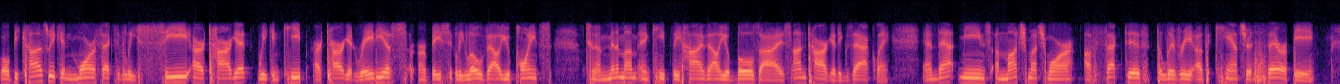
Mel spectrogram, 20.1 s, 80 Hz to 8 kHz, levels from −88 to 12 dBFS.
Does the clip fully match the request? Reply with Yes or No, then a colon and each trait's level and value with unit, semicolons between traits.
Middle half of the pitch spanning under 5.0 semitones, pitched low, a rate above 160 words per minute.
No: average, 2.9 semitones; low, 115 Hz; slow, 135 wpm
